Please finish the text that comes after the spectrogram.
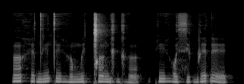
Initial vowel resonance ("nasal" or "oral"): nasal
